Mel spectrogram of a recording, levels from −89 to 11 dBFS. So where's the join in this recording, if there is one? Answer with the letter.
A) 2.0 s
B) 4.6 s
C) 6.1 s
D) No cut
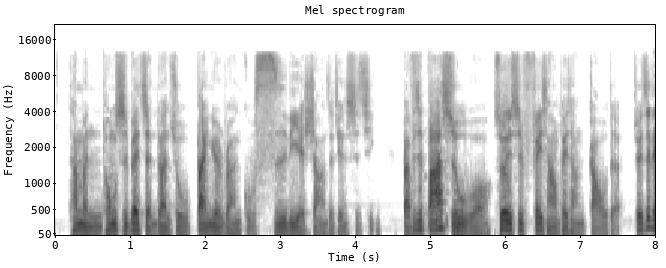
C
